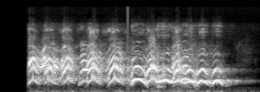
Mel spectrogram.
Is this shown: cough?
no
